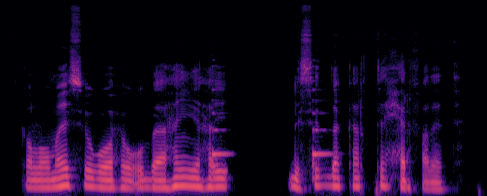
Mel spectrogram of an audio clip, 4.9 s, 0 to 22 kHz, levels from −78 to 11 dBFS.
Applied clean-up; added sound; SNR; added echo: neural mask model RNNoise.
